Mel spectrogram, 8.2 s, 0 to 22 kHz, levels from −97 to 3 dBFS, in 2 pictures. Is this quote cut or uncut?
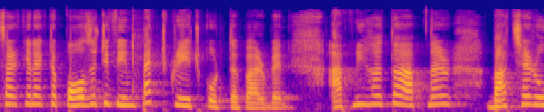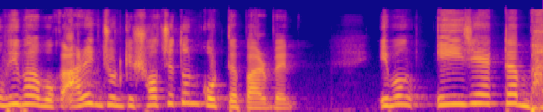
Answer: uncut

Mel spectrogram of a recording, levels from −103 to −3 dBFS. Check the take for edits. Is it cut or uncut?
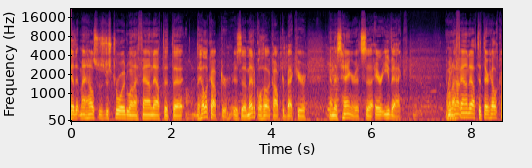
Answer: uncut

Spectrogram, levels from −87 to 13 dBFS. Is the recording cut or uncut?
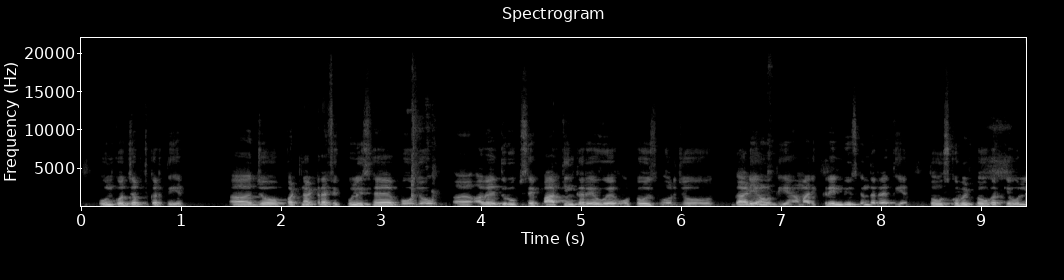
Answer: uncut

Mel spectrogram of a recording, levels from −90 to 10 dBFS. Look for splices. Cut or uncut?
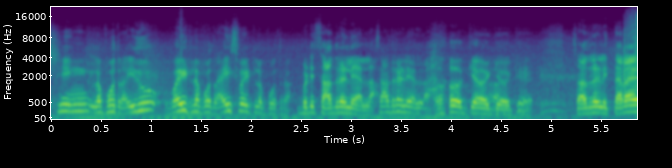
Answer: uncut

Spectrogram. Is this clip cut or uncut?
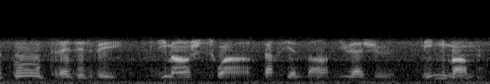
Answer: cut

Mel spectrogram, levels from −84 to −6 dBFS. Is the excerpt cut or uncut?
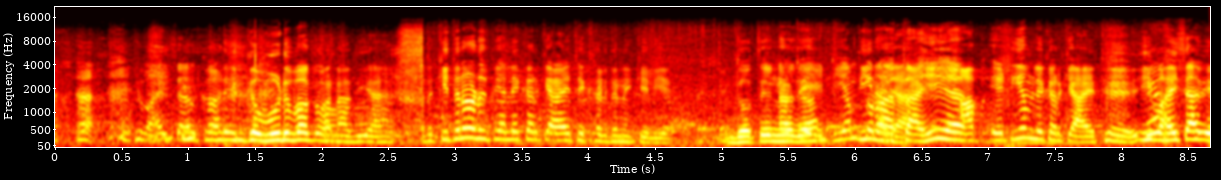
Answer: cut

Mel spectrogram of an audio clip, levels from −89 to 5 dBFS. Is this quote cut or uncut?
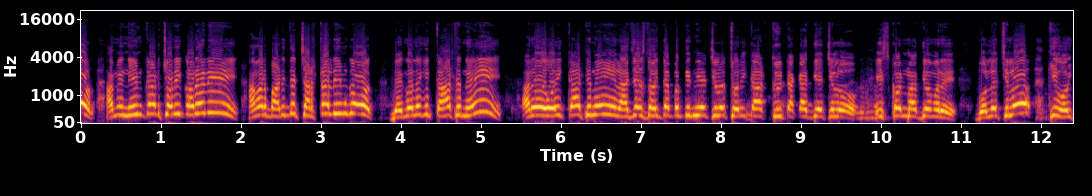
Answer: uncut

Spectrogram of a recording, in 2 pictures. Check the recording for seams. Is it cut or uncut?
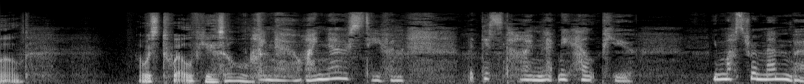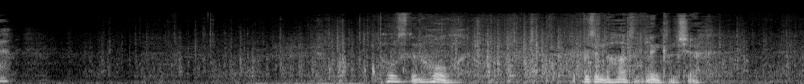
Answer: uncut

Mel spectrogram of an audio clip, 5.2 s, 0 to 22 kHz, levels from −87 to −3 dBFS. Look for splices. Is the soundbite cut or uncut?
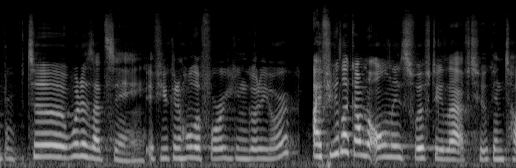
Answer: cut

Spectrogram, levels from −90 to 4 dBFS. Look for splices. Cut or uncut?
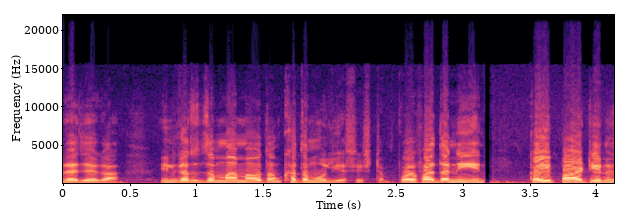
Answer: cut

